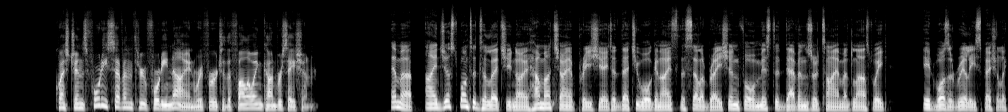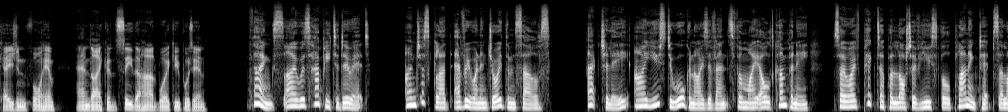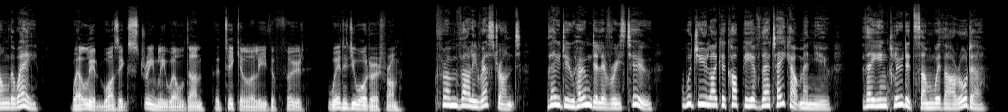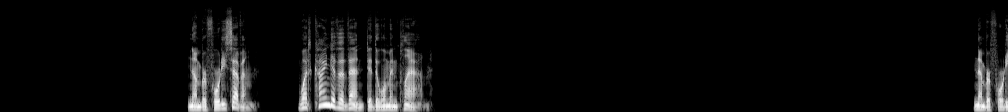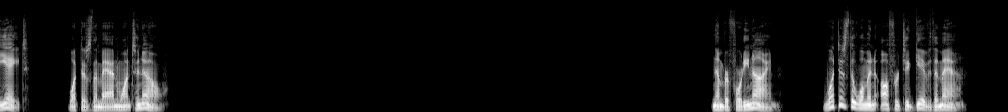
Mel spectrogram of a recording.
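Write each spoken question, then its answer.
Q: What kind of event did the woman plan?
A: A retirement celebration

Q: What does the man want to know?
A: Where the food was ordered from

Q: What does the woman offer to give the man?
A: A takeout menu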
